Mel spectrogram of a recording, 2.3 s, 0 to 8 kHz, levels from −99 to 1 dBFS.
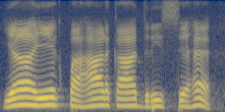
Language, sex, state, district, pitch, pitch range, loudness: Hindi, male, Jharkhand, Deoghar, 180 Hz, 165-190 Hz, -16 LUFS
